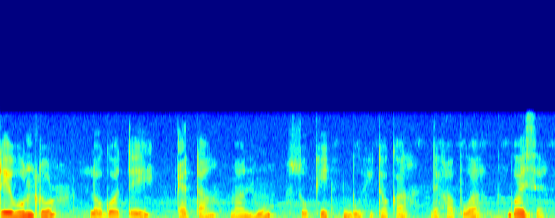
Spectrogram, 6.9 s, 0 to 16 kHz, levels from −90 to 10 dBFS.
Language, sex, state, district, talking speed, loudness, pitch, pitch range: Assamese, female, Assam, Sonitpur, 95 wpm, -20 LUFS, 215 Hz, 195-280 Hz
